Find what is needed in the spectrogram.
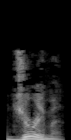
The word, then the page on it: juryman: British English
